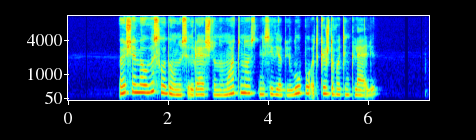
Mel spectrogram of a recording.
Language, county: Lithuanian, Vilnius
